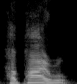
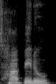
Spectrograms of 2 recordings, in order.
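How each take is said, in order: First: "Hapiru" with the middle i said like "eye"; long-I pronunciation. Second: Said in the usual way. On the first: Shown as a demonstration. Host shows how some people pronounce it, long-I "Hapiru". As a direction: say "Hapiru" as ha-PIE-roo. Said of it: "because of the I". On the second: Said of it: "they pronounce Hapiru".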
